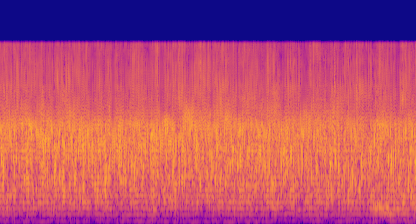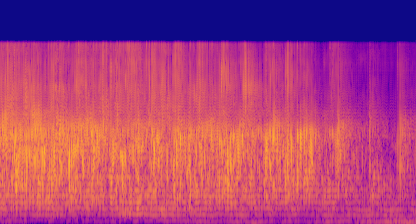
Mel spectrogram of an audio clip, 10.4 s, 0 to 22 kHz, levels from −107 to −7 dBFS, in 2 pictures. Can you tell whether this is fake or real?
fake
